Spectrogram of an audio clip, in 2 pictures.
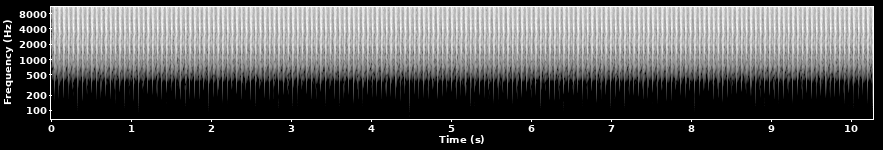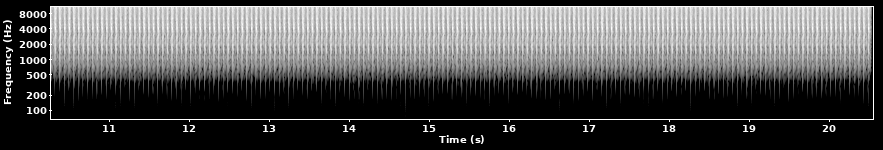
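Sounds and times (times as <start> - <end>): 
science fiction robot machine device clicks: 0.0 - 20.5.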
